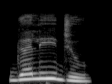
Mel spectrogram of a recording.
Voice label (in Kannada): "ಗಲೀಜು", Kannada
